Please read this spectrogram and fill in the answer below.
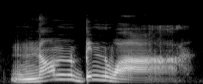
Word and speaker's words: non-binoir: Non-binoir. You should say it like you're an American who's just trying to speak French.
